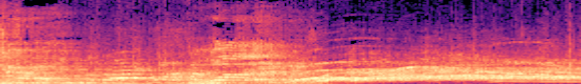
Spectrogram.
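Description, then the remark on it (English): A large crowd screams and cheers loudly as a one-minute record attempt ends, a dense wall of overlapping voices and whoops that holds steady throughout, with some higher shrieking rising near the end. “When the minute was done, everyone was screaming, cheering.”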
